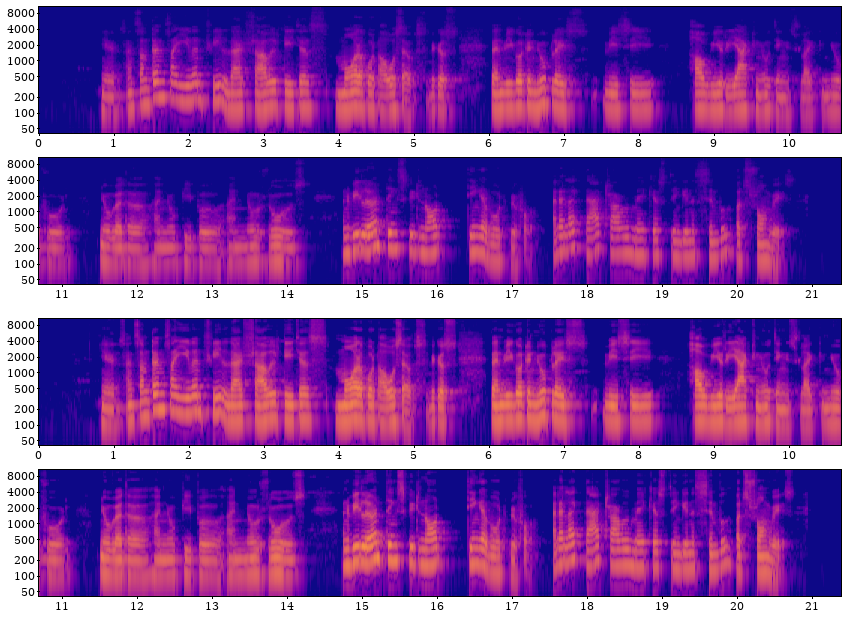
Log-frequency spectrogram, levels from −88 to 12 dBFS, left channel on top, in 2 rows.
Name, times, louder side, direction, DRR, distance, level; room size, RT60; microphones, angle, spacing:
voice 1, 0.8-7.3 7.5-8.2 8.7-11.1 11.5-14.2 14.7-16.1 16.4-17.2 17.5-20.6, right 5 dB, 80° right, 0.5 m, -31 dB
10.5 x 4.0 x 4.3 m
head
